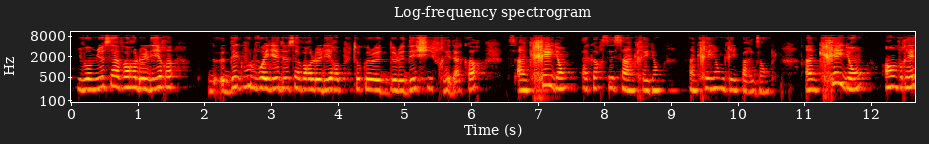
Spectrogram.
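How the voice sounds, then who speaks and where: A woman leads a reading lesson for small children, sounding out words with careful, stretched pronunciation. Her voice sits a little high and she speaks unhurriedly, pausing often to ask whether the children follow. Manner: checks in with frequent questions to children. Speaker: primary school teacher. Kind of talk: home-schooling reading lesson. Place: classroom with a board.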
